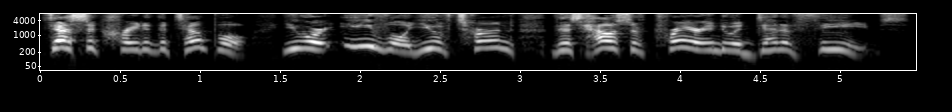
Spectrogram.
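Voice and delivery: retold shouting. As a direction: proclaim it like an angry prophet in the temple. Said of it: "And he's shouting".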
